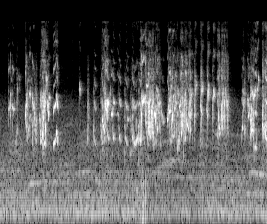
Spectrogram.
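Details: Lovebirds chirping in bursts, bright squeaky twitters and short raspy notes in clusters separated by quieter gaps, with a faint low hum in the background.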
